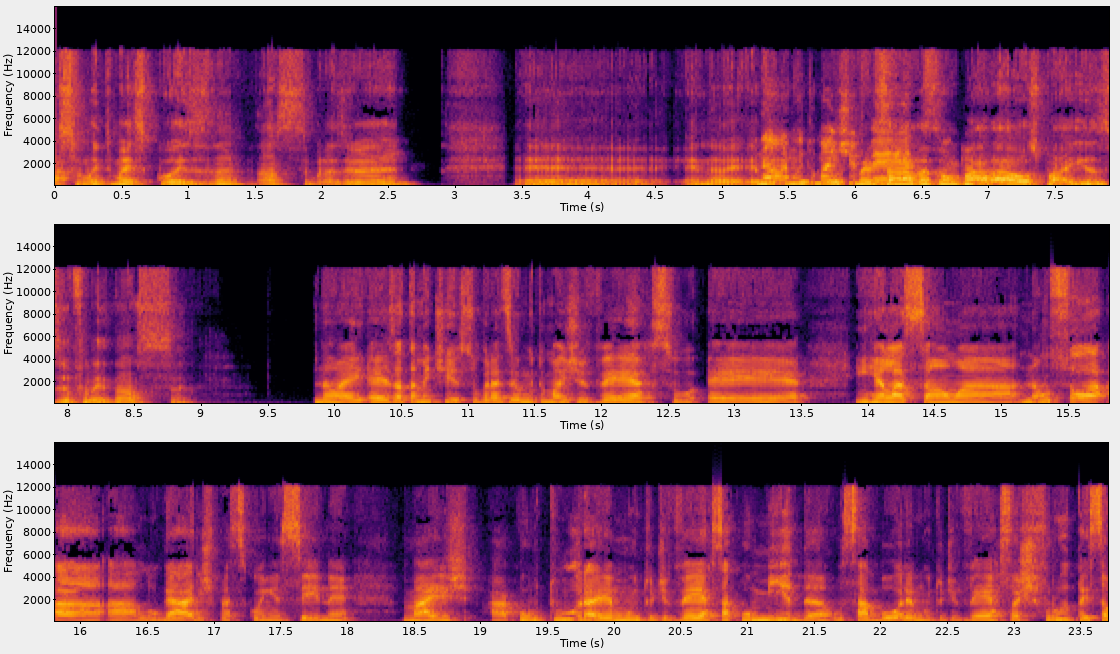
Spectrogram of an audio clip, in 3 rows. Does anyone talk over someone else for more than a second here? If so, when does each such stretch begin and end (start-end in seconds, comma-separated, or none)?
5.2-6.7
